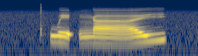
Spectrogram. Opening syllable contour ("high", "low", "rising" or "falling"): low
